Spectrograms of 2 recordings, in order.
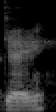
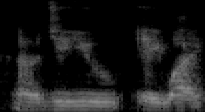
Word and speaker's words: Guay: Rebecca Gay, Guay. I think that's pronounced Gay.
